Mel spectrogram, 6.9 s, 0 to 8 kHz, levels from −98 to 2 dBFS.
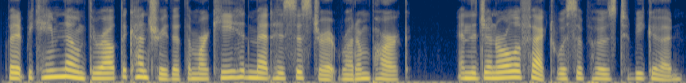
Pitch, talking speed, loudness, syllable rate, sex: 190 Hz, 225 wpm, -17 LUFS, 6.1 syllables/s, female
